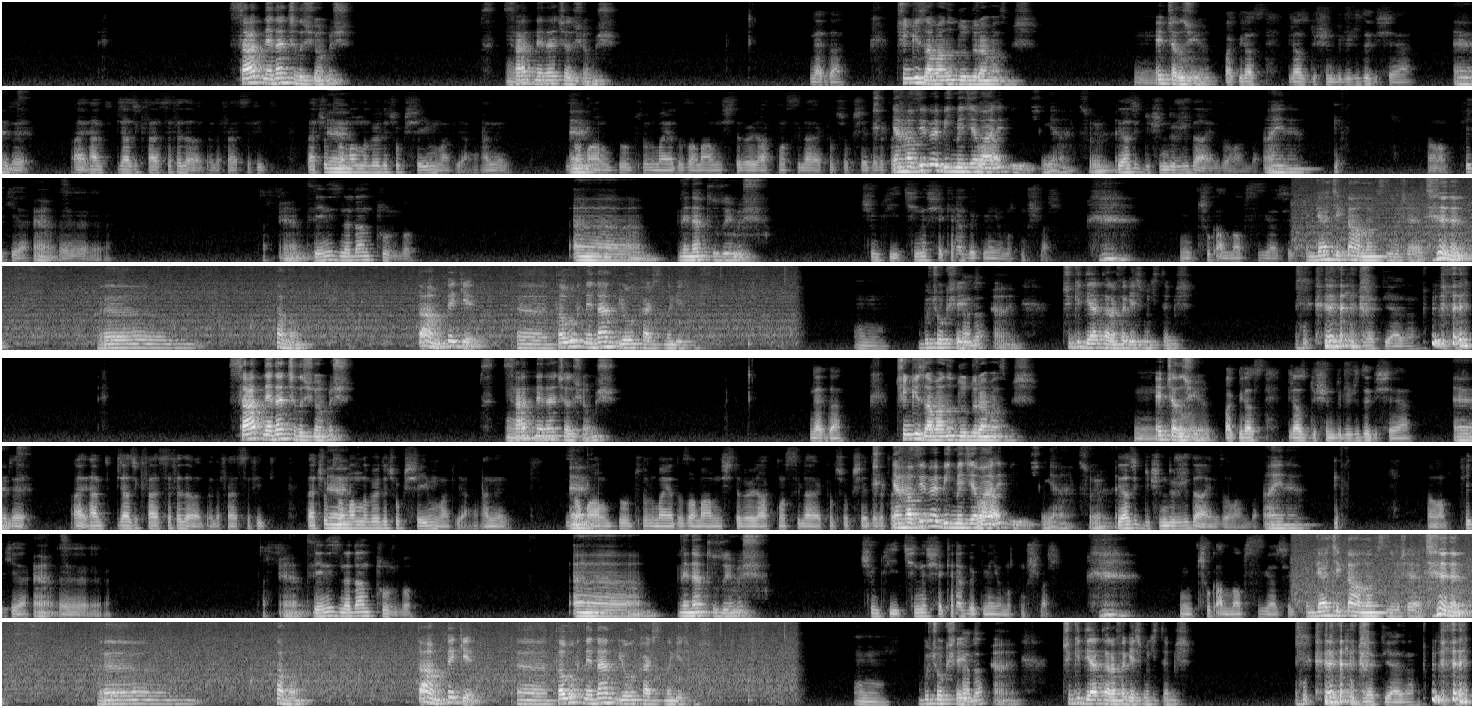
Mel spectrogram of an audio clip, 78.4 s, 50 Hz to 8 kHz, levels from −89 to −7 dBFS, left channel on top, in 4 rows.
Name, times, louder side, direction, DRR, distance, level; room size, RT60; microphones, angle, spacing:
voice 1, 3.1-4.6 6.4-6.5 6.8-8.1 11.9-13.7 15.4-16.1 19.3-19.8 23.9-24.3 27.2-27.6 31.5-34.4 36.4-37.1 39.6-40.0 42.9-43.4 46.8-48.0 48.2-49.3 53.7-54.3 56.6-59.3 60.1-61.5 62.5-63.0 64.4-65.3 65.7-68.3 71.0-72.3 73.0-74.6 76.1-77.0 77.9-78.3, right 2 dB, 70° right, 1.3 m, -24 dB
voice 2, 6.7-7.4 10.8-11.2 15.1-18.8 19.5-19.9 20.5-23.1 23.7-26.4 27.1-31.4 31.6-31.9 32.6-32.9 34.5-36.3 38.6-39.6 40.0-40.7 42.7-43.0 43.3-44.7 50.7-53.3 54.9-56.7 60.1-60.6 70.2-70.6 71.6-71.9 76.1-77.7 78.3-78.4, right 5 dB, 90° right, 0.5 m, -32 dB
sound 1, 56.4-69.4, right 4 dB, 35° right, 1.0 m, -40 dB
9.0 x 5.7 x 4.6 m
head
